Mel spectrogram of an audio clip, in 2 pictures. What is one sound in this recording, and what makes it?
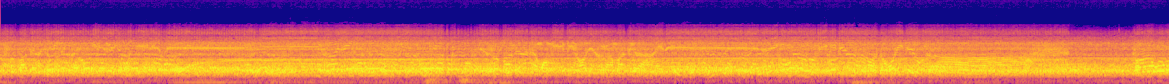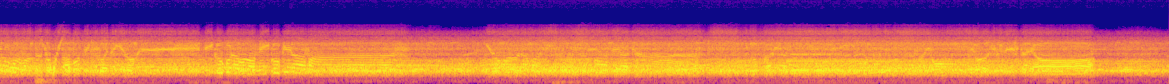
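Radio static hisses steadily through a small speaker.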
